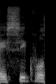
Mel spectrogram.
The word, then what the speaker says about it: SQL: And that's how you say it, SQL server, structured query language server.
